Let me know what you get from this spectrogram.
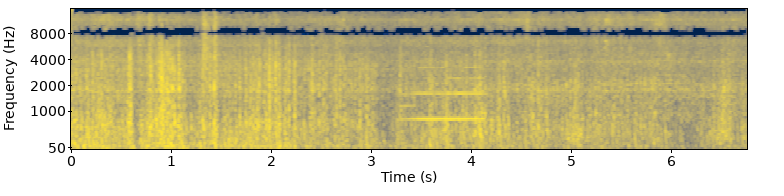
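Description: Passenger train (the Taj Express) running at speed, heard from on board: a steady low rumble with irregular knocks, and wind buffeting the microphone. A brief steady tone sounds about halfway through.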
